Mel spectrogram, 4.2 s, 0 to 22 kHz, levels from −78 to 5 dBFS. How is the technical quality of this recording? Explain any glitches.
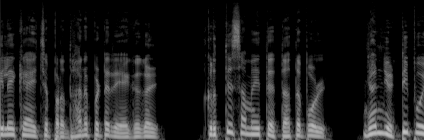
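No technical faults are audible in this speech recording; the background falling silent in the pauses is normal gating, and every word comes back in time.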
